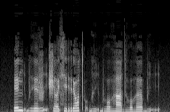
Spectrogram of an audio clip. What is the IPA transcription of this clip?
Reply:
e ŋ ḭ bʱ ɪː v ḭ ʃ əː sʲ ɵ rʲ ɔ tʼ o̰ ɡʱ ḭ bʱ o ɦ a dʱ o ɦ əː bʱ ḭ

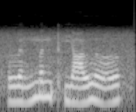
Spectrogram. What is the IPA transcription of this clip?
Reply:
l ə˧˥ n n̪ ə˥ n pʰ j ɑ˧˥ ʊ̯ l ɤ˧˥

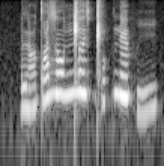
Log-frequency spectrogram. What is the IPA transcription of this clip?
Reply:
l æ̃˩˧ tˤ ə˥ z ɔ˥ ŋ͡ǁ ɜ˥ z ɡ͡ǁ ɔ˧˥ k n æ̃˥ f i˩˧

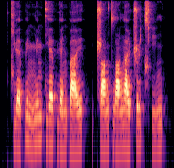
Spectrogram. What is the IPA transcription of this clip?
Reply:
t͡ɕ ɥ ɛ˨˩ p y˥˩ n n̪ y˥ n t̪ j ɛ˥ p ɥ ɛ˧˥ n p a˧˥ ɪ̯ | ʈ͡ʂ ɑ˧˥ ŋ t̪ w ɑ˧˥ ŋ a˧˥ ɪ̯ ʈ͡ʂ ɻ̩˥ t͡ɕʰ i˧˥ ŋ

